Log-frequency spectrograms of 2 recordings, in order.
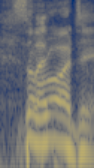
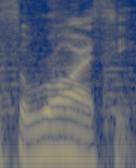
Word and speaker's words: sorority: Sority Incorporated. Say it right, Gary. We don't want to get beat up. Yeah. The sorority incorporated.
